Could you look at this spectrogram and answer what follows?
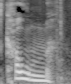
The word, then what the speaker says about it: Colm: Yeah, is he Colm? – Colm, I've never worked it out, sorry. I've just gone phonetically. – It's terribly embarrassing. – No, it is. I think you're right. I think it is Colm.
